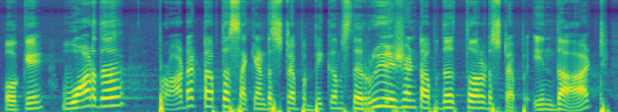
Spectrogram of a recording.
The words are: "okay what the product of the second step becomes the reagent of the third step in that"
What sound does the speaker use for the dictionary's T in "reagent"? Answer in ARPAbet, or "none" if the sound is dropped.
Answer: T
